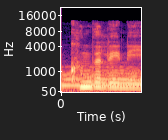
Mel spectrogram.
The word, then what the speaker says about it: Kundalini: fees and I do Kundalini Yoga it's very often I say it rhymes with Linguini just because lots of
